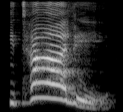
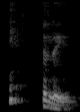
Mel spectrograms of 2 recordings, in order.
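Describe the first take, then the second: First: The stress is not on the first syllable. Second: The stress is on the first syllable. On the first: The speaker calls it wrong. "we say Italy, and that's completely wrong" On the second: The speaker calls it right. "The first syllable would be stressed"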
